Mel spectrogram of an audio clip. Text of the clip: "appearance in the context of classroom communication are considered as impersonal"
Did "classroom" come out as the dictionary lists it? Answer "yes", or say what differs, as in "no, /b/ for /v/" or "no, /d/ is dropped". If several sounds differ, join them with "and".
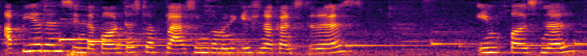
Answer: no, /ɹ/ is dropped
